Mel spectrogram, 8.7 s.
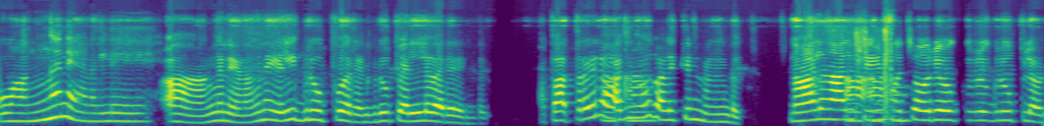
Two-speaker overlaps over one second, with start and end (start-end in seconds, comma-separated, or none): none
